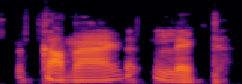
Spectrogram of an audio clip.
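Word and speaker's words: cmdlet: and then functions functions and then cmd let this cmd let will also be pronouncing as we'll be pronouncing as commandlet okay command le okay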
